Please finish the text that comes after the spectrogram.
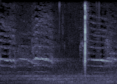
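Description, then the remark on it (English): Birds and other animals calling together outdoors in the morning, a steady layered chorus of tonal cries, with one brief sharp click partway through. “I love that sound in the morning. Birds, animals acting a fool, like, get the hell up, it's Sunday, yo.”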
